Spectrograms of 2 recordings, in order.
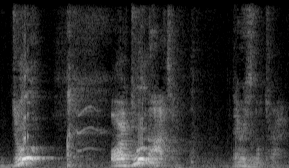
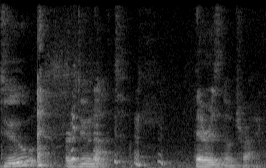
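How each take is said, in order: First: It is said in a put-on character voice. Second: It is said in the speaker's normal voice.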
